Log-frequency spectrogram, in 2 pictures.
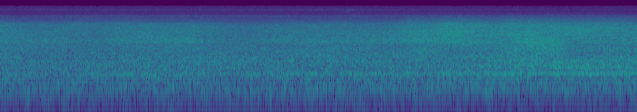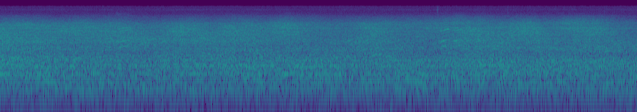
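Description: A jet airliner on a Chicago flight passes at Tokyo Haneda airport, producing a loud, continuous broadband engine rush that stays steady throughout without talk.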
